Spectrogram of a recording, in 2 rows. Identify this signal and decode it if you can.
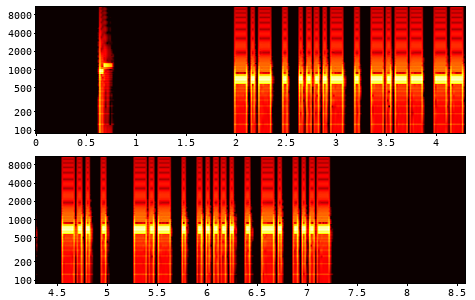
Morse code, heard as a keyed tone, about 32 wpm, 700 Hz. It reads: KE4EYM DE KE5ENV
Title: USA Callsign DE Callsign - 6 Characters - 30wpm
